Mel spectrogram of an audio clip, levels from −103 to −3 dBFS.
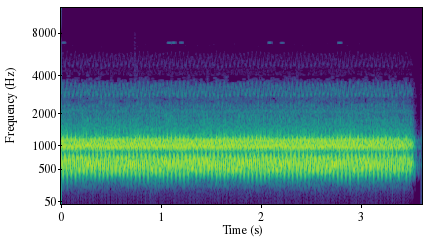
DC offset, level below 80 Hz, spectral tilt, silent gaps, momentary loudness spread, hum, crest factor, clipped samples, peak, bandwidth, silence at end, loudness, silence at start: under 0.1%; under -90 dBFS; -3.5 dB/octave; none; 1 LU; none; 12 dB; under 0.1%; -2 dBFS; 3.7 kHz; 0.05 s; -15 LUFS; 0 s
